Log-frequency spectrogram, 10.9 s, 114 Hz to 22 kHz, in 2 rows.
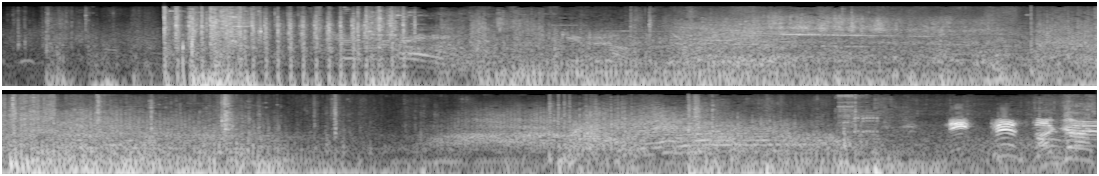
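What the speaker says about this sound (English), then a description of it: "Friendly airstrike on the way." Warzone 2 airstrike on Ashika Island: heavy booming explosions roll in alongside rapid gunfire bursts, loud and sustained throughout, with game radio chatter over the top.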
